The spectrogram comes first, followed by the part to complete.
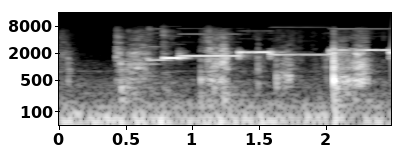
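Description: An electric oven's electronic signal: a run of held beep tones stepping up in pitch, its preheat signal, beginning under a second in. Under it come the scraping strokes of a plastic spatula stirring mashed sweet potato in a dish.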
